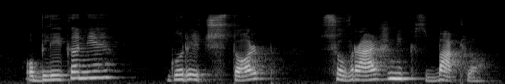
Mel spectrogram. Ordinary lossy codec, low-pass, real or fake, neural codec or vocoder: none; 10.8 kHz; real; none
